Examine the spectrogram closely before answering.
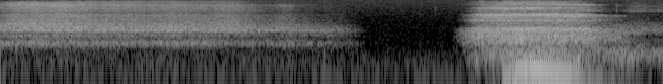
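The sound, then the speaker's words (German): Slow breathing during a mindful breathing exercise: a long, soft exhale fades into a brief silence. A louder, rushing breath follows, heard alone without talk. “Ich atme ein und aus.”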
